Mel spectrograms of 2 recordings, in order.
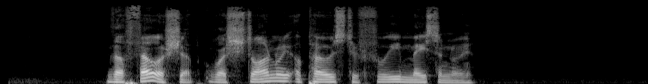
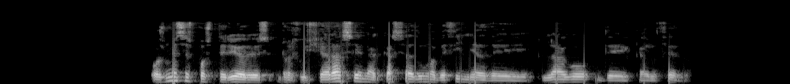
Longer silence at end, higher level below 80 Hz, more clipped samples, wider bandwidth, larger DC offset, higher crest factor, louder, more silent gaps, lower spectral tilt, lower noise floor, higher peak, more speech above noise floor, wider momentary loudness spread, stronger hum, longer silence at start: first, 1.75 s vs 1 s; first, -38 dBFS vs -56 dBFS; neither; first, 16.5 kHz vs 8 kHz; neither; about the same, 20 dB vs 20 dB; about the same, -20 LUFS vs -21 LUFS; neither; about the same, -5 dB/octave vs -4 dB/octave; second, -71 dBFS vs under -90 dBFS; about the same, -2 dBFS vs -2 dBFS; second, 51 dB vs over 70 dB; about the same, 12 LU vs 11 LU; neither; second, 1.05 s vs 1.5 s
